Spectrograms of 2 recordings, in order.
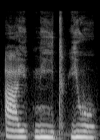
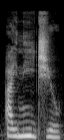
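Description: First: The d and y are said as separate sounds. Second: The d and y blend into a soft j-like sound. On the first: "místo" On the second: "tyhle dvě souhlásky se spojí a ta tvrdá se změkčí"

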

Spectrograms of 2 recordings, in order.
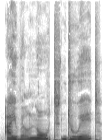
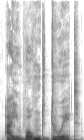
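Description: First: Will not is said as two full words. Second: Will not is shortened to one syllable. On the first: It is the more formal way to say it. "To je takový ten formálnější, spisovnější způsob" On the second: It is the more colloquial way to say it. "a ten hovorovější"

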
